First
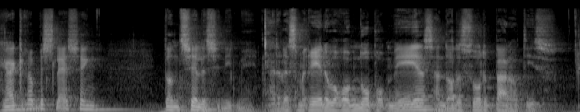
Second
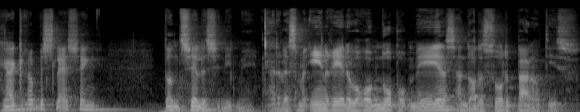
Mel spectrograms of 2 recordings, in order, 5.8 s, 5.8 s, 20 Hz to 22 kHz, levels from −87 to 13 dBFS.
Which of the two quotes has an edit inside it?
first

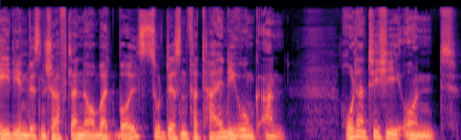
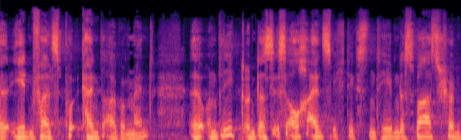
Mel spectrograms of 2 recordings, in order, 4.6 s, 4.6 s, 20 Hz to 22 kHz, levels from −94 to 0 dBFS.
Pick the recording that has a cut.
second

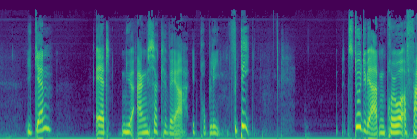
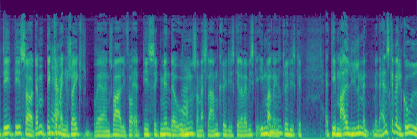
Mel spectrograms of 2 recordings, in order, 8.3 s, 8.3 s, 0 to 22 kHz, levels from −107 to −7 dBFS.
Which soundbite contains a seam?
second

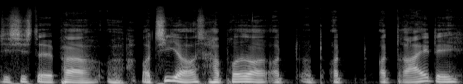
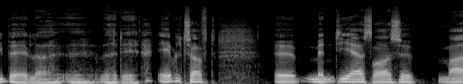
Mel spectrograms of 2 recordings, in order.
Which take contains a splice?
second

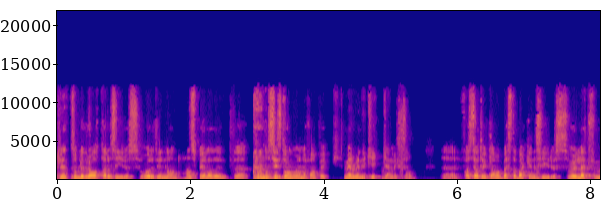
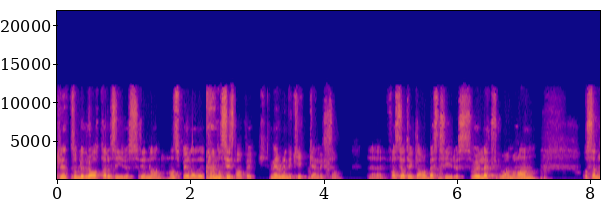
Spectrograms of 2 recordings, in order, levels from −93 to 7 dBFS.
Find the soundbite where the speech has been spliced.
second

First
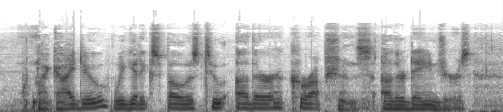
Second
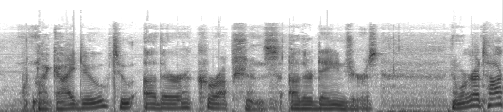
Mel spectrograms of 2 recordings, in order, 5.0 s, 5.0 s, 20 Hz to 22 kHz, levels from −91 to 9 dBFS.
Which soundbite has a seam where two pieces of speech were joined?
second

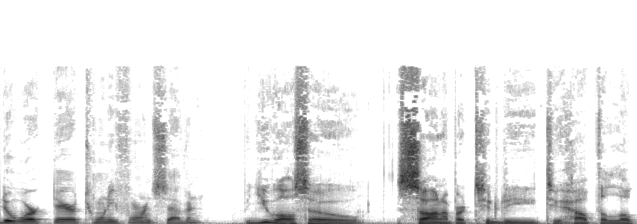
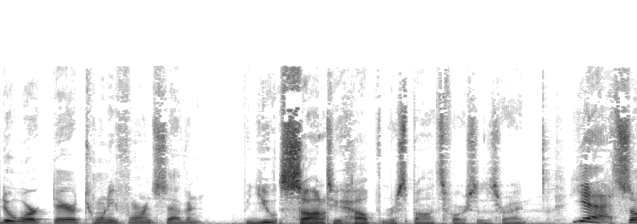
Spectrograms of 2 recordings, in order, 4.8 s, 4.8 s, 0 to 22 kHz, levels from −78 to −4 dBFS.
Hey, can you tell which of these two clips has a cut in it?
second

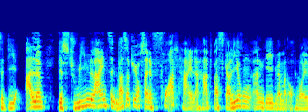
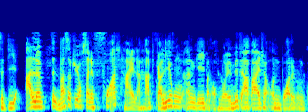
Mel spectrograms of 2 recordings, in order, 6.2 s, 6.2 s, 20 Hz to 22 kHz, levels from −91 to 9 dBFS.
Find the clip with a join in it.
second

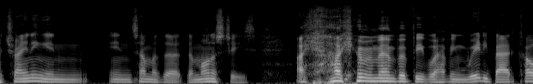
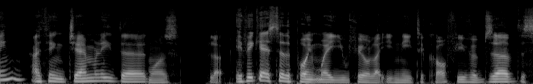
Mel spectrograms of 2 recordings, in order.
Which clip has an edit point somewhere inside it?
second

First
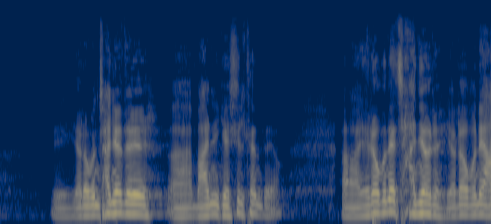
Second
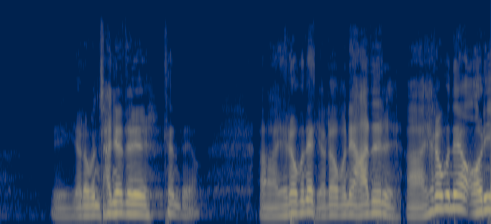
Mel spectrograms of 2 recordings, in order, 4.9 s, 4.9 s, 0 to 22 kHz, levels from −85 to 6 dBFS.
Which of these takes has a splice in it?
second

